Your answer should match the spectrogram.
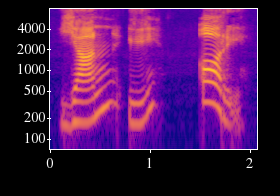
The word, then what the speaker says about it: Januarie: Jan-u-ari.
